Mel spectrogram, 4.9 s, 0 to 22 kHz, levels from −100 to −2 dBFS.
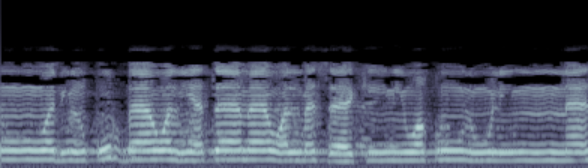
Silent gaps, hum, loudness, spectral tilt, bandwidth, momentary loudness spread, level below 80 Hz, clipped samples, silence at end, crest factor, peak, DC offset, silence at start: none; none; -27 LUFS; -2 dB/octave; 5 kHz; 5 LU; -64 dBFS; under 0.1%; 0 s; 16 dB; -10 dBFS; under 0.1%; 0 s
